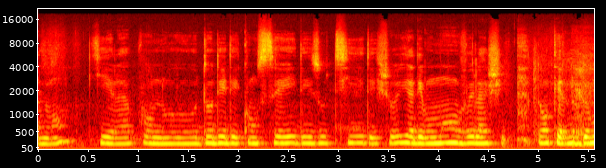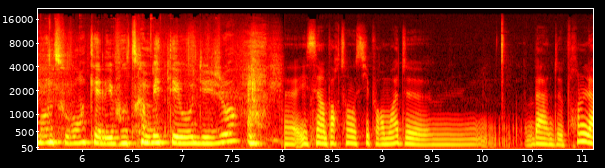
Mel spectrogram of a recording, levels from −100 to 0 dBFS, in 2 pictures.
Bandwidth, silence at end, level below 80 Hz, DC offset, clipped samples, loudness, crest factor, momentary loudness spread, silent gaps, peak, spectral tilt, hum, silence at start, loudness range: 18.5 kHz; 0 s; -62 dBFS; 0.3%; under 0.1%; -24 LUFS; 20 dB; 12 LU; none; -4 dBFS; -4.5 dB/octave; none; 0 s; 5 LU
